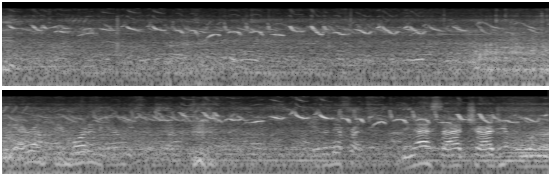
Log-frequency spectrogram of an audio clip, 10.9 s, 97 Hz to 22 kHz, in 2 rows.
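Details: Towa towa birds in a singing competition at Lusignan, Guyana, 2022: rapid whistled, looping warbled phrases high in pitch run on continuously over a crowd's murmur, voices and applause.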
